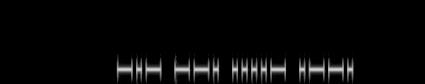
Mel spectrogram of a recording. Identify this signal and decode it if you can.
Morse code, heard as a keyed tone, about 25 wpm, 700 Hz. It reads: KG4P
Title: USA Call Signs - 4 Characters - Repeated 3x - 25wpm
